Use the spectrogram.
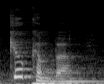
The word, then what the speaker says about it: cucumber: cucumber cue come but just 3 syllables but the stress falls on the first syllable cucumber cucum but cucumber killed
